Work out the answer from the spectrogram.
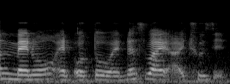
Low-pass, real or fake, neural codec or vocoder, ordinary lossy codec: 7.2 kHz; real; none; none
